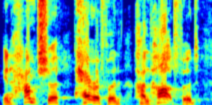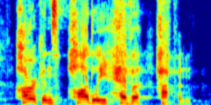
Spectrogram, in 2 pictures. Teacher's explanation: When she pronounces this sentence, she adds in extra H's.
